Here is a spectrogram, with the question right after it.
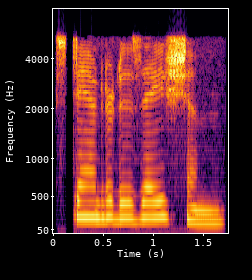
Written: standardization

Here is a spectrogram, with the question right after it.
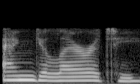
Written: angularity

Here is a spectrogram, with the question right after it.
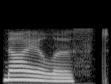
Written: nihilist

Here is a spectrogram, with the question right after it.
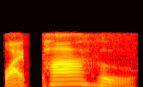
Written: Waipahu

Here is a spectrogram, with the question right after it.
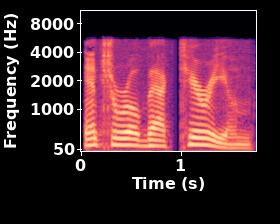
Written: enterobacterium

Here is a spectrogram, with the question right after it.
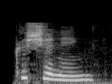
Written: cushioning

